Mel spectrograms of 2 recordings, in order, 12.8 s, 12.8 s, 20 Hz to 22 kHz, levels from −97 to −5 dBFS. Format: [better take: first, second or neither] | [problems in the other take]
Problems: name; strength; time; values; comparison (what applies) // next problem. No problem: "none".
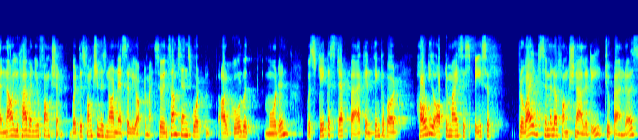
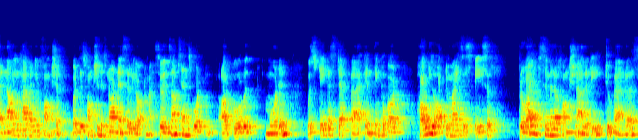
first | room echo; dies away in 2.2 s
